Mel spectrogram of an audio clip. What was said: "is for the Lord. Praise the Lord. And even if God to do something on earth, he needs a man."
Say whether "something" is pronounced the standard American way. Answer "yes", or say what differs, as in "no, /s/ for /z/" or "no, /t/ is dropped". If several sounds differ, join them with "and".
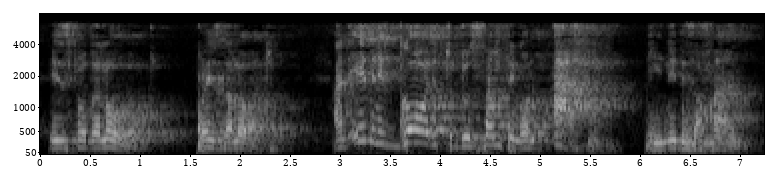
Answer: yes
